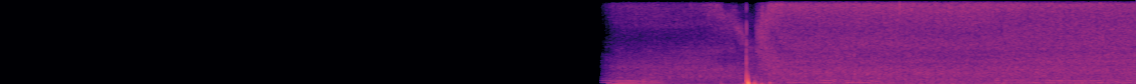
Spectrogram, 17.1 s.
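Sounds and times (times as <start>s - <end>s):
rain on a flat roof: 9.0s - 17.0s.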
